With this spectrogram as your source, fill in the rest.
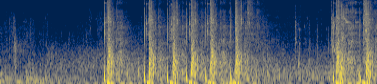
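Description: A pistol fires several quick shots.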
